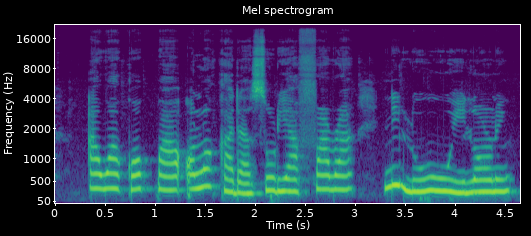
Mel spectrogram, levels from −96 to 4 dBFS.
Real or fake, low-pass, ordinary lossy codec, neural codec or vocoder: real; 19.8 kHz; none; none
